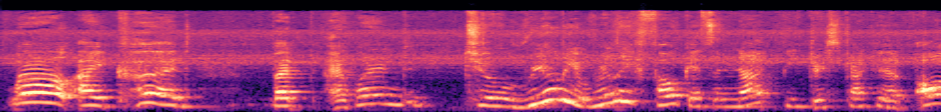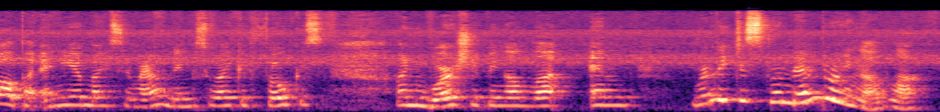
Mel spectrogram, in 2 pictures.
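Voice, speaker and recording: Mama, a woman doing a calm puppet mother. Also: sits high, moderate pace, slight background noise, low-quality recording. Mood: patient. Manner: calm, explaining patiently. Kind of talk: children's puppet show.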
